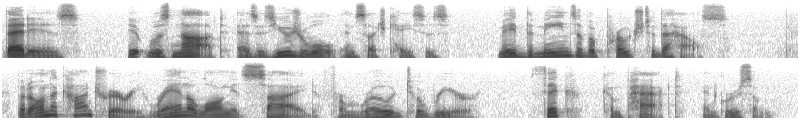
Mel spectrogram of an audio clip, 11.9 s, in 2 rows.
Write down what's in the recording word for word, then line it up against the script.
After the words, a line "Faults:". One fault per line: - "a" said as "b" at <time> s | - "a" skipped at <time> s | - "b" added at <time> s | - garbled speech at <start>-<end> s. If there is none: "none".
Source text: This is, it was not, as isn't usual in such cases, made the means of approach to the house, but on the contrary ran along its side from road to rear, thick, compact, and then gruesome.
That is, it was not, as is usual in such cases, made the means of approach to the house, but on the contrary ran along its side from road to rear, thick, compact, and gruesome.
Faults:
- "This" said as "That" at 0.0 s
- "isn't" said as "is" at 1.9 s
- "then" skipped at 11.3 s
